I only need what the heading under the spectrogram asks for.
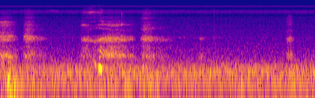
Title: Variety of sneezes, finger under nose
